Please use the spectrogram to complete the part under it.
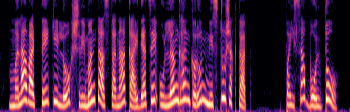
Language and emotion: Marathi, disgusted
